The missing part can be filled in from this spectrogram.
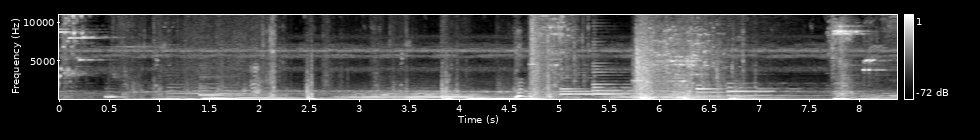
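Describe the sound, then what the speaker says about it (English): A box being smashed in the video game Biomutant, with sharp cracking and shattering impacts scattered across the clip amid game music and ambient effects. "You shouldn't worry about smashing up the box."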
